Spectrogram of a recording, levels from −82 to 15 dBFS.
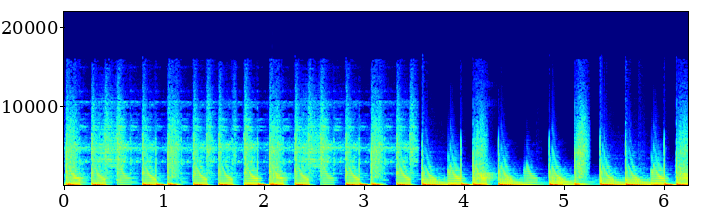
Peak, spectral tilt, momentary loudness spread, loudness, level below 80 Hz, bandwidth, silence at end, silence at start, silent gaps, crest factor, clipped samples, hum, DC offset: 0 dBFS; -6 dB/octave; 4 LU; -13 LUFS; -14 dBFS; 12 kHz; 0 s; 0 s; none; 10 dB; under 0.1%; none; under 0.1%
